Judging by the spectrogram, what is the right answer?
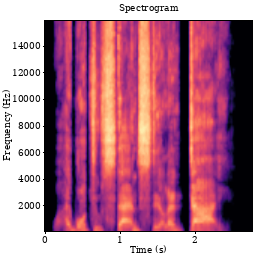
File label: chatter negative; sorlag; respawn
